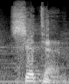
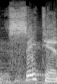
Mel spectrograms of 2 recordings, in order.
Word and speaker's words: seitan: First is seitan. And seitan is spelled S-E-I-T-A-N.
